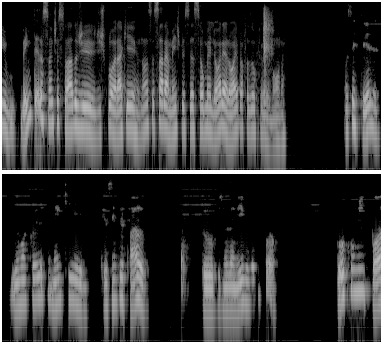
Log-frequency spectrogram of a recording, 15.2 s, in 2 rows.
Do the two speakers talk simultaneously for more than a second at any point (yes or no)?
no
